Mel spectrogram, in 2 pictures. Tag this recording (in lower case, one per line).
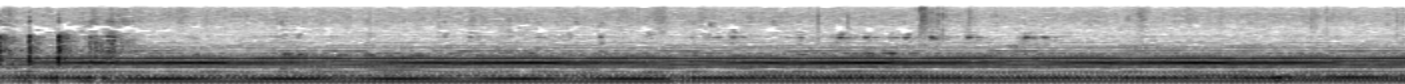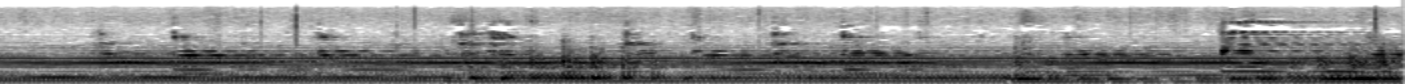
music
musical instrument
plucked string instrument
strum
guitar
electric guitar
